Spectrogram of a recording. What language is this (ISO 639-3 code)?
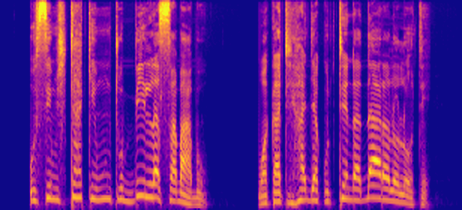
swa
